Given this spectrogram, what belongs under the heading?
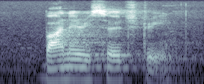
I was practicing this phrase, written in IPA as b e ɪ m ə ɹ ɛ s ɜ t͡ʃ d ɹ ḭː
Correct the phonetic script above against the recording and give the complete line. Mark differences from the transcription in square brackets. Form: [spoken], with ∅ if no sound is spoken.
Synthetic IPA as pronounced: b [a] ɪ [n] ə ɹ [i] s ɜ t͡ʃ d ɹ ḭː

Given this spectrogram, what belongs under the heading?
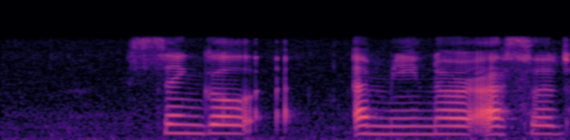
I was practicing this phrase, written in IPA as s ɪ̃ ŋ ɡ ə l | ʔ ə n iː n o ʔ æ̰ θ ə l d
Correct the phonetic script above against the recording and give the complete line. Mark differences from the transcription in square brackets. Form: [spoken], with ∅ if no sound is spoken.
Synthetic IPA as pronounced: s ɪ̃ ŋ ɡ ə l | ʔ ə [m] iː n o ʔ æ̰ [s] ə [∅] d

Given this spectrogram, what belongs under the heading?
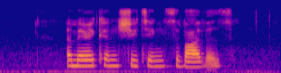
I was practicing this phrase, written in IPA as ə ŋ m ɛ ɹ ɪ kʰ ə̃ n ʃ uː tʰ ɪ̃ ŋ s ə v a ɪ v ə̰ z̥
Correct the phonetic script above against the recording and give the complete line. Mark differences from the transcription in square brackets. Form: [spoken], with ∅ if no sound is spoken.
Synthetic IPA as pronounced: ə [∅] m ɛ ɹ ɪ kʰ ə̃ n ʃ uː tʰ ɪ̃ ŋ s ə v a ɪ v ə̰ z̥

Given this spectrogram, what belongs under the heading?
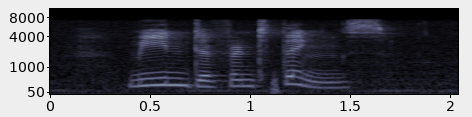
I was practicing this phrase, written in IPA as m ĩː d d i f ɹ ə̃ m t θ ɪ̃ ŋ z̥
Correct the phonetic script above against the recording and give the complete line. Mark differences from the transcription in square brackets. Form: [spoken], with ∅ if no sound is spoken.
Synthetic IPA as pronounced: m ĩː [n] d [ɪ] f ɹ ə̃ [n] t θ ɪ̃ ŋ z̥

